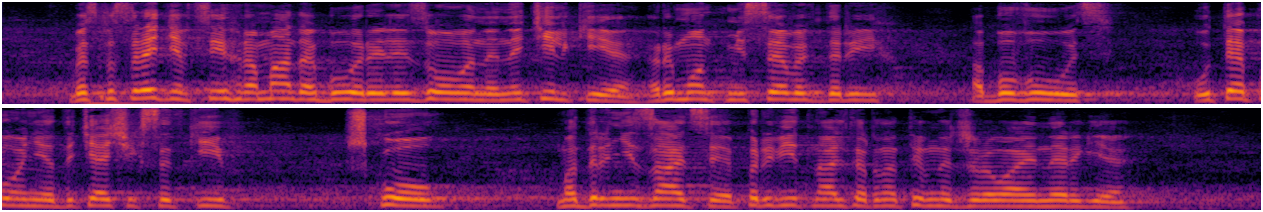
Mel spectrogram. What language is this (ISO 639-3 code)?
ukr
